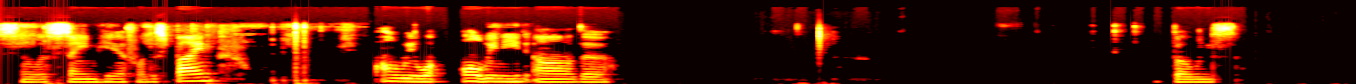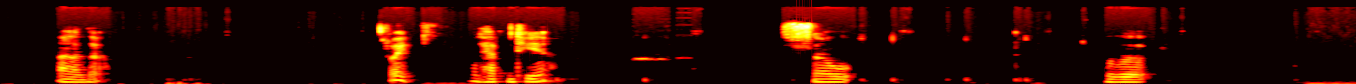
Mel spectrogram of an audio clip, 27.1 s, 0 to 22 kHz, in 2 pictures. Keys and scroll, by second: 0.4 b, 2.6 Delete, 2.7 Return.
